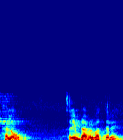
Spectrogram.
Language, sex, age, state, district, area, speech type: Urdu, female, 18-30, Uttar Pradesh, Lucknow, rural, spontaneous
